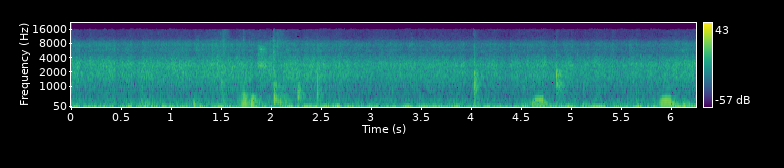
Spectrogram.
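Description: Steady hiss of rain, with a few light clicks and rattles of crocodile-clip test leads being handled on a desk and a few short low sounds.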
